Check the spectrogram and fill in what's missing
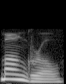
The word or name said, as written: mongrel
